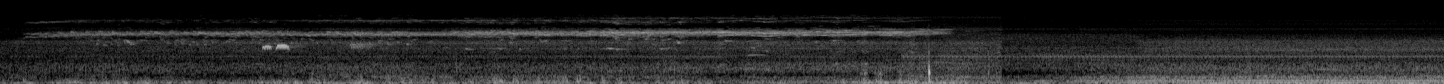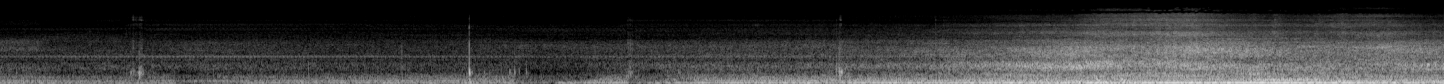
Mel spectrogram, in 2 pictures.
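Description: Diesel multiple unit approaching and running past close by: a low engine drone grows louder through the second half and peaks with wheel and rail noise near the end. Earlier there is a steady high-pitched whine.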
